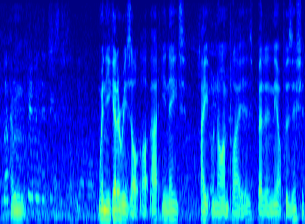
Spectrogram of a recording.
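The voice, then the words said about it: Soothing voice, Australian accent. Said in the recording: “So soothing is his voice. Born in Australia, you can tell that Australian lilt is there.”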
